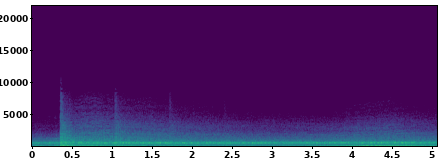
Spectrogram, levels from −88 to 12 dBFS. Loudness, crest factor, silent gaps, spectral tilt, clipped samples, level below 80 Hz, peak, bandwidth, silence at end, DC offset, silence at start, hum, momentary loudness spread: -31 LUFS; 16 dB; none; -9 dB/octave; under 0.1%; -38 dBFS; -14 dBFS; 6.8 kHz; 0 s; 0.2%; 0 s; none; 5 LU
